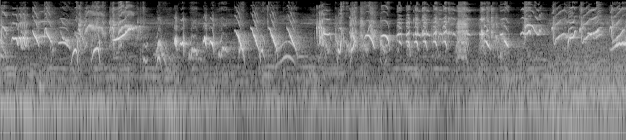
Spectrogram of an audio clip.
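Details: Oriental magpie-robin lure song for young birds: loud, rapid, varied phrases of sharp upslurred and downslurred whistles and chattering notes, almost without pause.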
